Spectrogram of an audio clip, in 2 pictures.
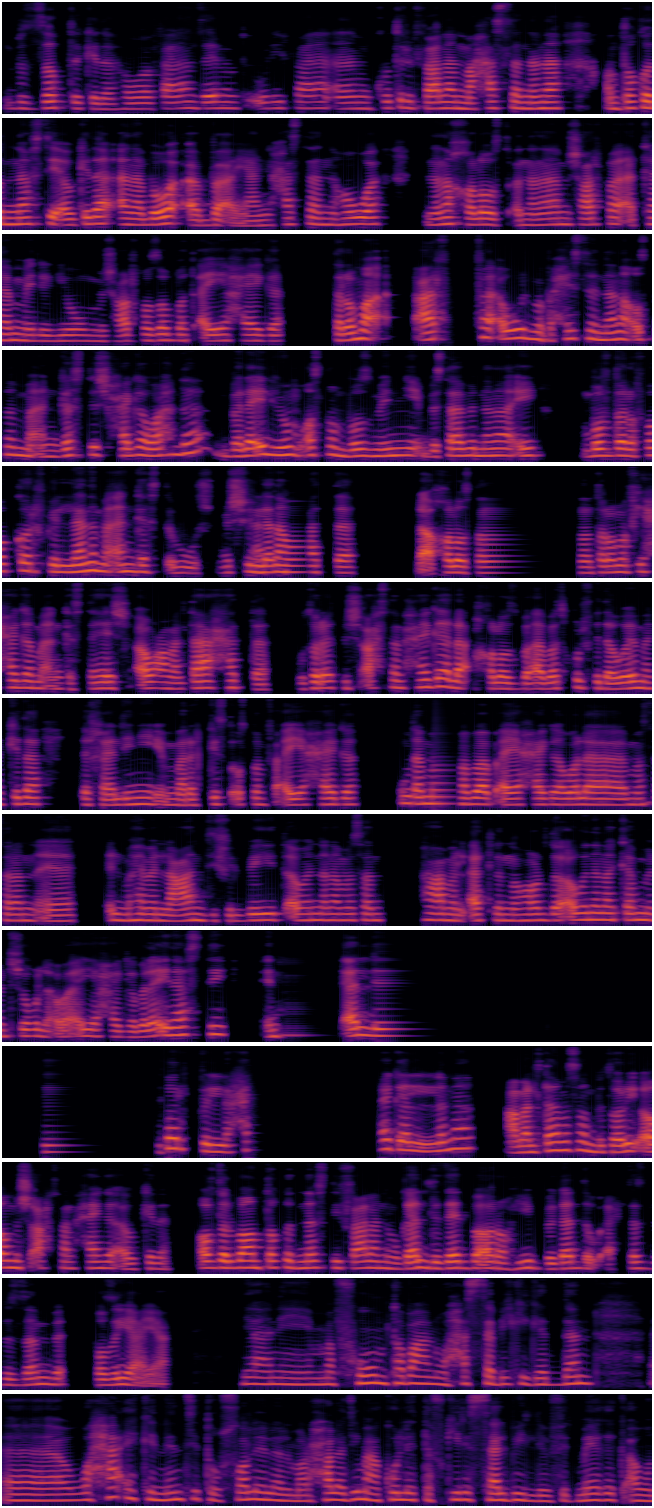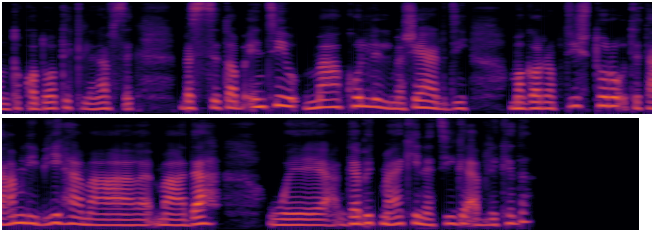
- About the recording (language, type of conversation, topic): Arabic, advice, إزاي أقدر أتعامل مع التفكير السلبي المستمر وانتقاد الذات اللي بيقلّلوا تحفيزي؟
- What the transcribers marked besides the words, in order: other background noise; distorted speech; unintelligible speech; unintelligible speech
